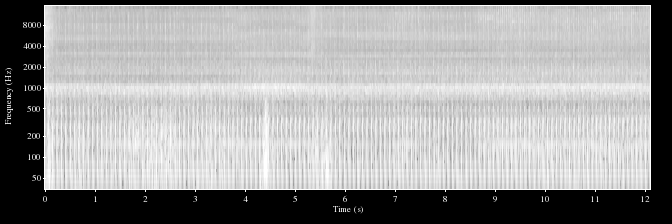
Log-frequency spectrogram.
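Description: A dirt bike engine runs steadily through a muddy ride, its close, continuous pulsing putter holding an even rhythm with a brief knock partway through.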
